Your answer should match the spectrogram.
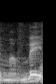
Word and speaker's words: Mambéty: ¿Es Mambeti o Mambeti Mambeti Ah, Mambetti. acento en la E, Mambetti. Muy bien.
